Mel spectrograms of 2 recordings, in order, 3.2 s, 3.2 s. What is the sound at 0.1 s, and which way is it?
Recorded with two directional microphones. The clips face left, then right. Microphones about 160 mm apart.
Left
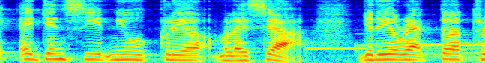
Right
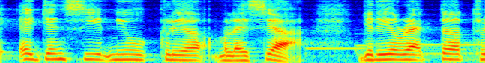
A woman's voice, 35° right (ahead or behind).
